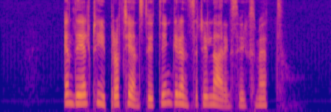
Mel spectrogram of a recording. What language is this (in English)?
Norwegian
